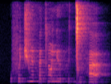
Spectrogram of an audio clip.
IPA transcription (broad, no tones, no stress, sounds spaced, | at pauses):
f ə t͡ʃ z ə̃ h ɐ t͡s ɔ̃ lʲ ʊ h ə ɡ͡ǀ ə h a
